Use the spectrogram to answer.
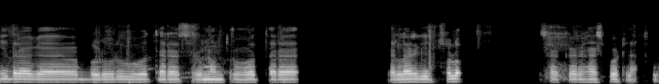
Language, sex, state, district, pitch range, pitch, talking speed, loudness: Kannada, male, Karnataka, Bijapur, 115-120 Hz, 120 Hz, 90 wpm, -18 LUFS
